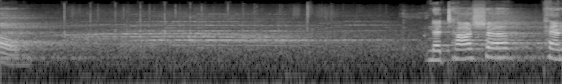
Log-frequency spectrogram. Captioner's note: audience applauds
